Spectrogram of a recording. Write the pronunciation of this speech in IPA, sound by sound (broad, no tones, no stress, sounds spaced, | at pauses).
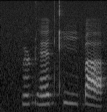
p ʏ ɖʱ ɛ d kʰ iː ɓ a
